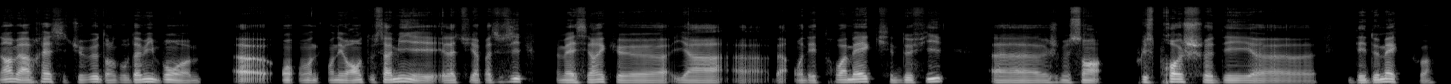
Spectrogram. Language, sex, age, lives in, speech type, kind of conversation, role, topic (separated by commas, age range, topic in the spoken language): French, male, 20-24, France, conversation, advice, user, Pourquoi ai-je l’impression d’être exclu parce que je n’adopte pas le même mode de vie que les autres ?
